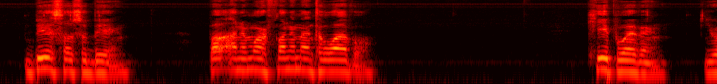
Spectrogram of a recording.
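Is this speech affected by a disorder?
Yes: cerebral palsy, spastic.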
